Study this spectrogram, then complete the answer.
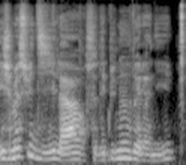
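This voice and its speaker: A woman speaking at a fairly quick pace. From Martinique. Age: 20s. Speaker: book content creator. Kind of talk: casual vlog talk to camera. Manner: chatty, some hesitations.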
